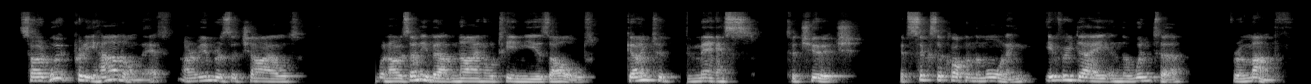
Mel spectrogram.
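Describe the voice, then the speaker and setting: Fairly high in pitch and somewhat breathy, a man speaks in a New Zealand accent. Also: lively intonation, moderate pace. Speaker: author and relationships coach. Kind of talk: interview.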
